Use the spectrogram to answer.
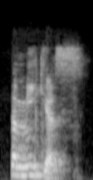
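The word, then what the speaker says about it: Tsimikas: olympiacos 12 million pounds sorry his name is the mikas the mikas okay great so um so uh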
